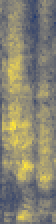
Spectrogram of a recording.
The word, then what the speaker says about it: Duchenne: Duchenne, yeah.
